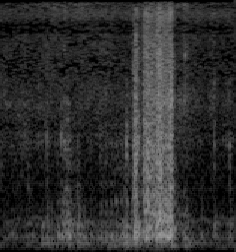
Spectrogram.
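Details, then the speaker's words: Mitsubishi Adventure with five-to-ten-year-old Bosch wiper blades, on wet sprayed glass: short groaning squeal as the blades drag, same after swapping left and right; worn wipers need replacing. "gonna show you why we need to replace the wiper it's been like i think five or ten year old wiper and it's kind of noisy so we're gonna do a little sound check okay sounds like the philharmonic in action"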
